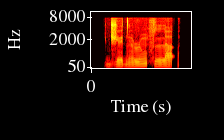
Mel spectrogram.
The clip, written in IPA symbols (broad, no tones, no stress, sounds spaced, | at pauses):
d͡ʒ ɘ d ə̃ ɹ ũ f lː a ʔ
